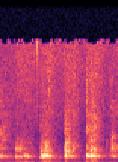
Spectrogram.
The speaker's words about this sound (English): Can you hear the horse outside?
